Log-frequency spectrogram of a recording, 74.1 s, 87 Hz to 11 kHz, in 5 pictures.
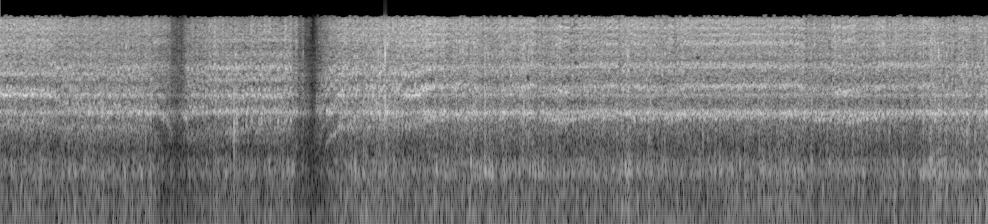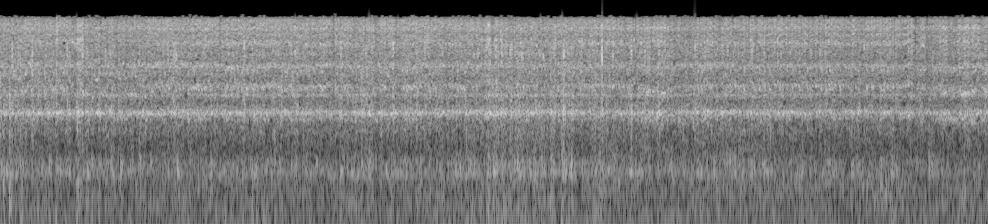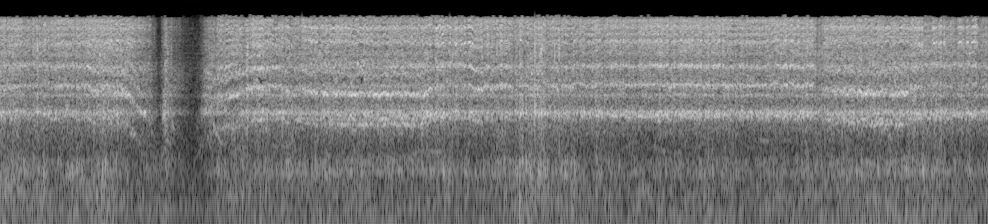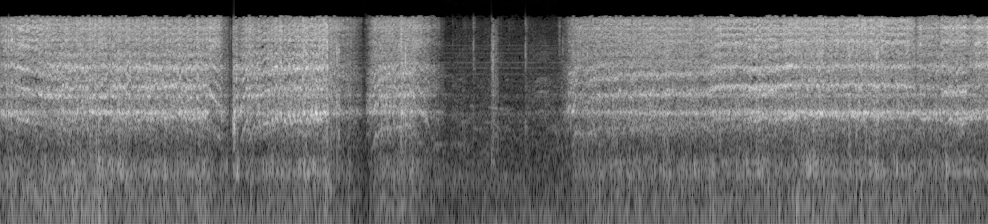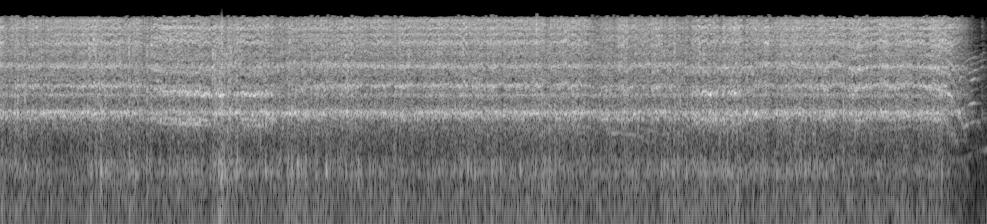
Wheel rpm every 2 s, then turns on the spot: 170, 120, 140, 210, 220, 230, 220, 230, 220, 230, 230, 230, 220, 230, 220, 170, 150, 210, 230, 240, 230, 220, 210, 170, 130, 40, 80, 200, 230, 230, 230, 220, 230, 230, 220, 220, 170.
none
